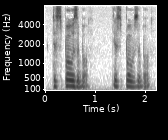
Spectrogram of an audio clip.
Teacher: my primary stress is going to be on the second syllable I have no secondary stress and I have awah in my third syllable and in my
